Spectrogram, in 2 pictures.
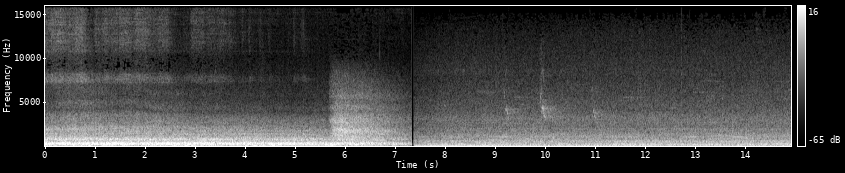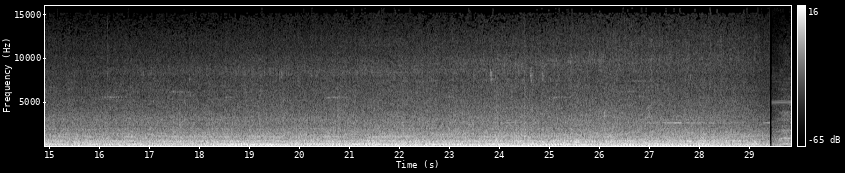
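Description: Cercanías electric commuter train running through the station, a loud rush of wheels and motors with a brief high hiss about six seconds in. It cuts off suddenly and gives way to a quieter, steady low rumble and hum of a train.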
